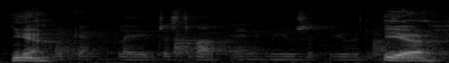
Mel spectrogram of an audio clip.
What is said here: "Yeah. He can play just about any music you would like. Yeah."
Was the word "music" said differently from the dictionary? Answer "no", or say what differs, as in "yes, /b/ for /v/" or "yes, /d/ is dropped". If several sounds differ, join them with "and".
no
